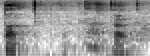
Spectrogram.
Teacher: And remember, you're touching the top, tip of your tongue at the beginning end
